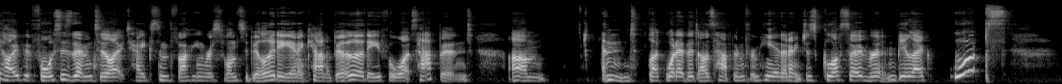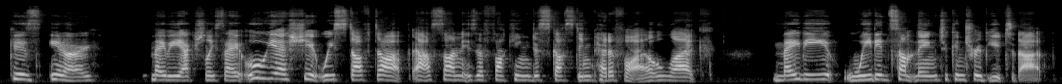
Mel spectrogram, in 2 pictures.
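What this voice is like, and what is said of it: Distinctive regional accent. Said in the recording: “We are obsessed with your accent. ... I love accents. ... That's your, like, accent, your vibe.”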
